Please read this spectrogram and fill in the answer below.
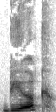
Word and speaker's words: Björk: I replayed bits of interview from Michael Hutchence, from Björk, rhymes with jerk, the Icelandic singer. She reminded me during that interview that's actually how you pronounce her name.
